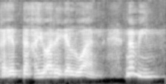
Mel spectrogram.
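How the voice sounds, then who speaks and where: A man's voice: mid-range voice, animated, moderate pace, a bit bright. A young Filipino man with an Ilocano accent playing a dutiful, affectionate son in an old radio drama. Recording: dull, noisy old radio drama recording.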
